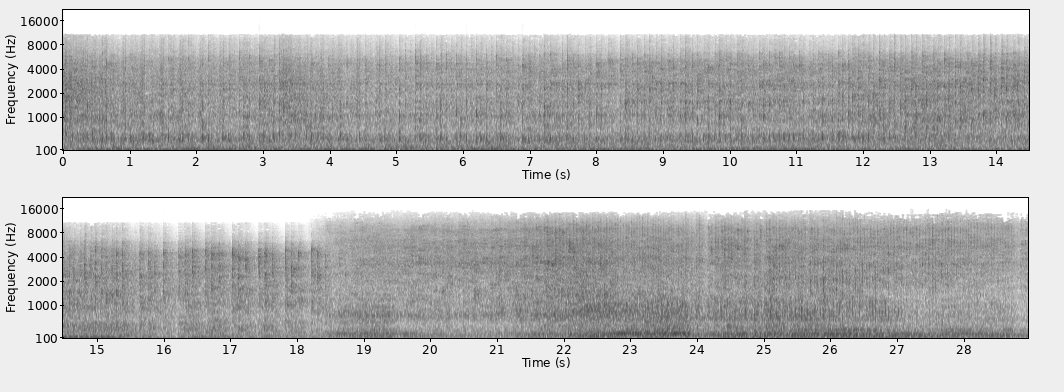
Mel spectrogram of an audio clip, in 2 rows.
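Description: Harley-Davidson Road King Classic's V-twin engine, just started, idling with a steady low pulse, then pulling away about 15 seconds in; the sound dips briefly and then rises again.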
